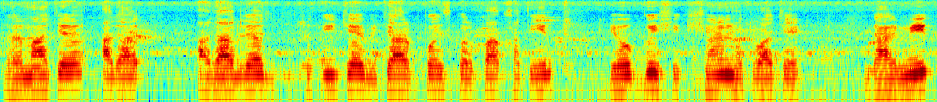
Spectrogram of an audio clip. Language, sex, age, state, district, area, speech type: Goan Konkani, male, 45-60, Goa, Murmgao, rural, spontaneous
